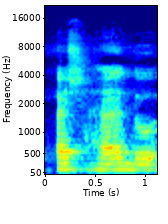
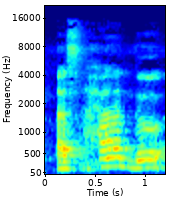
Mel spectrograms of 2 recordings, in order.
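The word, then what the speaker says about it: أشهد: an la ilaha illallah, ya ada yang mengatakan ashadu al itu ya pakai sin bukan shin. Ha ya dibacanya ha, ya ashadu atau juga yang lain ashadu, ya ashadu, ya yang benar adalah asyhadu an la ilaha illallah.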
